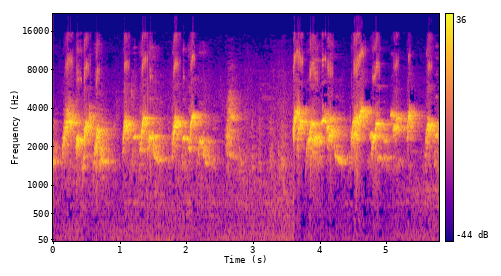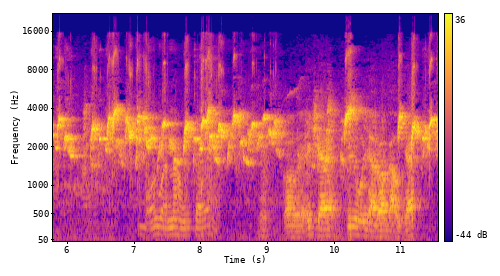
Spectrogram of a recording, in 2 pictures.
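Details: Red-whiskered bulbul in morning competitive-song practice: continuous sweet whistled phrases repeated in quick succession, with a human voice talking quietly in the background during the second half.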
